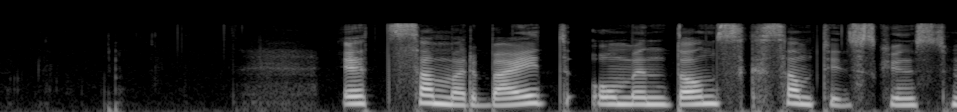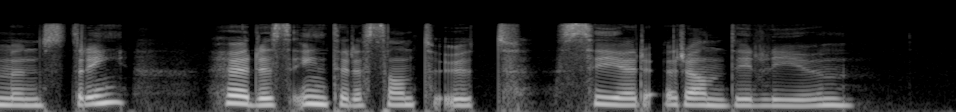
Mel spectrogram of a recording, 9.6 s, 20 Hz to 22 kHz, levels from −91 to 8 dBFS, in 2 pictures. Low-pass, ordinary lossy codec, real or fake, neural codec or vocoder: 9.9 kHz; none; real; none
